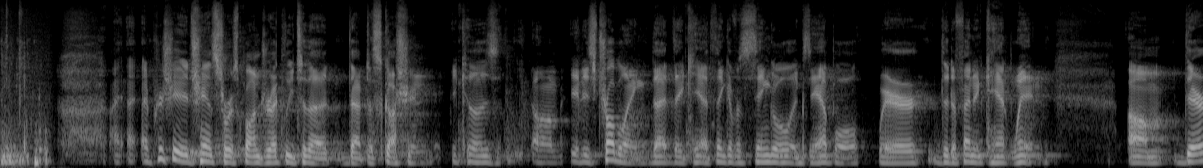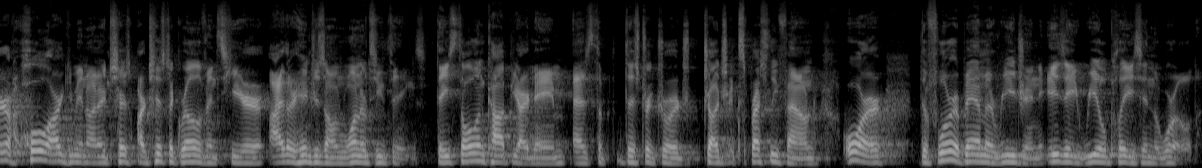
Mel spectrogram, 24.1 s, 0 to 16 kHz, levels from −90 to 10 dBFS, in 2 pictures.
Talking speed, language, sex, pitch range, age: 165 wpm, English, male, 135-155 Hz, 30-49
